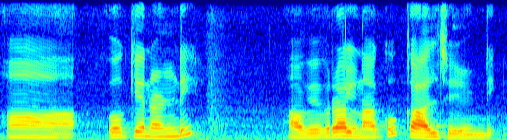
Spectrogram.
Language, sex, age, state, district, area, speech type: Telugu, female, 18-30, Andhra Pradesh, Bapatla, urban, spontaneous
